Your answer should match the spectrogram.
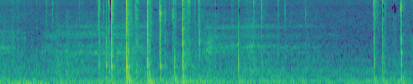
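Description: Typing on a computer keyboard: a quick run of separate key clicks about a second in, a few scattered keystrokes after it, and a couple more just before the end.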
